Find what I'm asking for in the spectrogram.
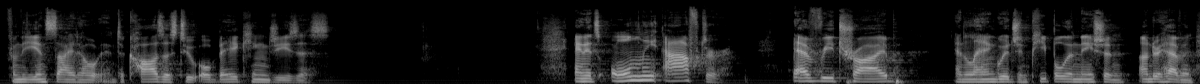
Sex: male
